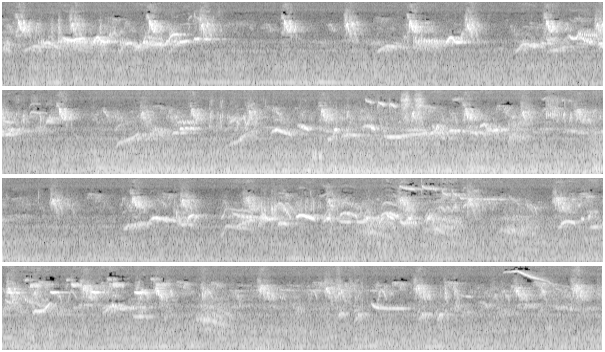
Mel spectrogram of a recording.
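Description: Garden birds chirping and singing, many quick calls and warbled phrases overlapping throughout.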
